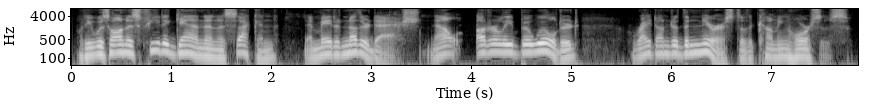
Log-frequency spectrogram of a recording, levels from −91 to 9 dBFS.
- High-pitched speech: No, low, 130 Hz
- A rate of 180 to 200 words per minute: Yes, average, 190 wpm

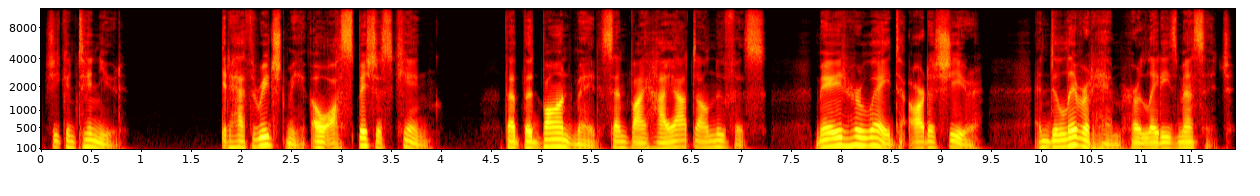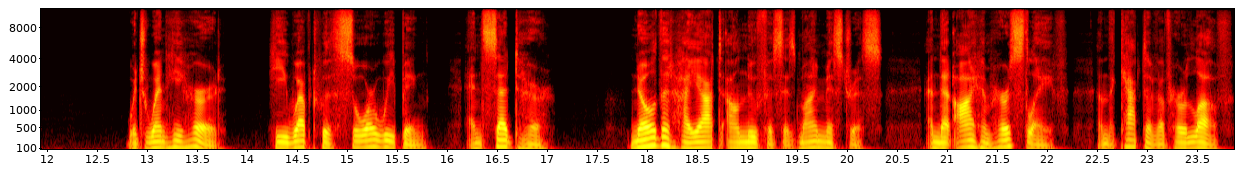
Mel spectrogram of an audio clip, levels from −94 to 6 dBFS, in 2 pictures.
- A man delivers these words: Yes, male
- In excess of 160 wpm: No, average, 155 wpm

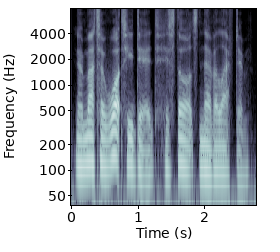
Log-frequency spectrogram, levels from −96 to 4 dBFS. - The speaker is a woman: No, male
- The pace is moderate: No, fast, 215 wpm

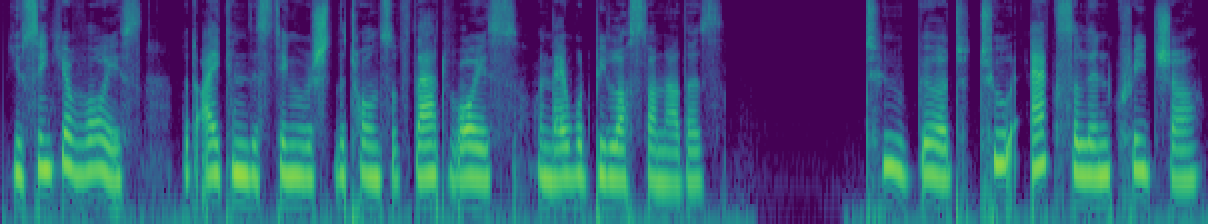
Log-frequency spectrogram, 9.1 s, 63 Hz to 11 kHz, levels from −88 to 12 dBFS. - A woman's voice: Yes, female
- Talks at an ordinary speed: Yes, average, 165 wpm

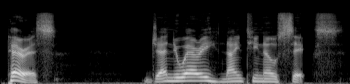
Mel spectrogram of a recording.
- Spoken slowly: Yes, slow, 85 wpm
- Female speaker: No, male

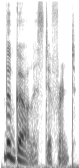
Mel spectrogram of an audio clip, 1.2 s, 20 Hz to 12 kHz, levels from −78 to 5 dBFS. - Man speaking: No, female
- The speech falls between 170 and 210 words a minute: Yes, average, 200 wpm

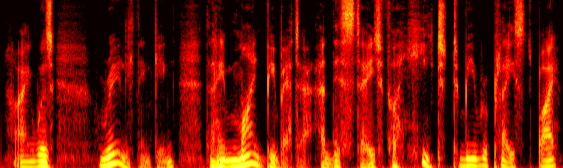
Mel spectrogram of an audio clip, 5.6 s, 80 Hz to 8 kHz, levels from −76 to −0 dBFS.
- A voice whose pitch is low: Yes, low, 105 Hz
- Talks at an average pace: Yes, average, 190 wpm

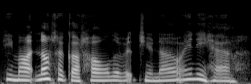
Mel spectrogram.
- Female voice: Yes, female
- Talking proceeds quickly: Yes, fast, 260 wpm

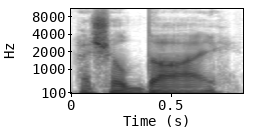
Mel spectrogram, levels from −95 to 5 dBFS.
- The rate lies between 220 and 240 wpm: No, fast, 210 wpm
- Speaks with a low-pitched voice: Yes, very low, 85 Hz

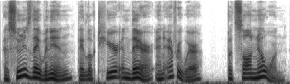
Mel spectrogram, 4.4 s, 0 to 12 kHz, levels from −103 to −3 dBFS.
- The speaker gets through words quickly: Yes, fast, 235 wpm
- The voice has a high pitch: No, medium, 145 Hz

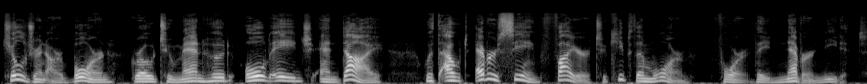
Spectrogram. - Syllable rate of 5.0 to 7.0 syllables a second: No, 3.9 syllables/s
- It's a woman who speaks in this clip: No, male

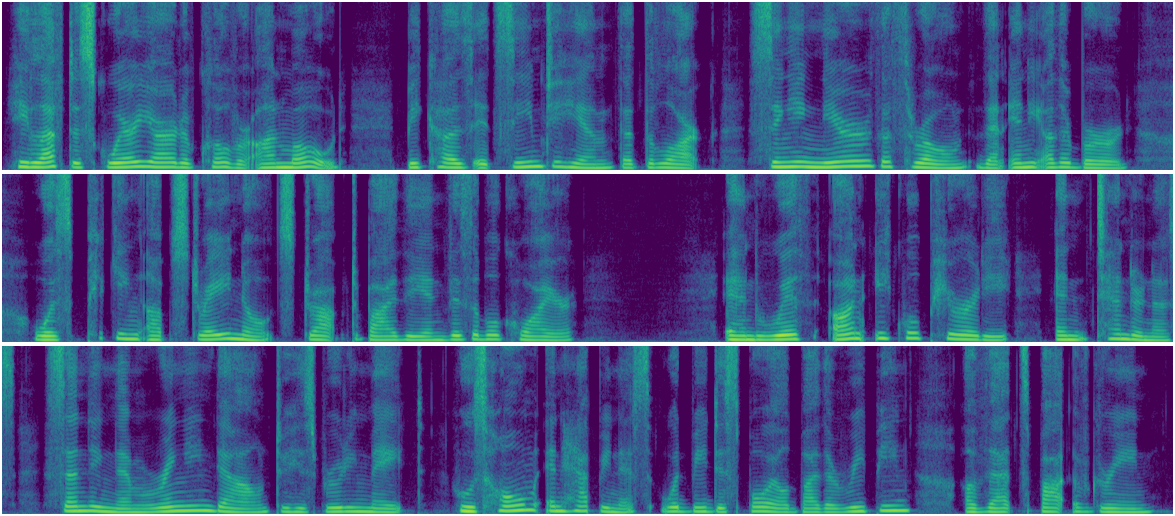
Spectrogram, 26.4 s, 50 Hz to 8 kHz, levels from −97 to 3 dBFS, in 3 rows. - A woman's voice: Yes, female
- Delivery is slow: No, average, 145 wpm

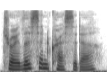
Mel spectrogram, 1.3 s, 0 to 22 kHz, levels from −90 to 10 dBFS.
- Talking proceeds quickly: No, slow, 135 wpm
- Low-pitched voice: No, medium, 185 Hz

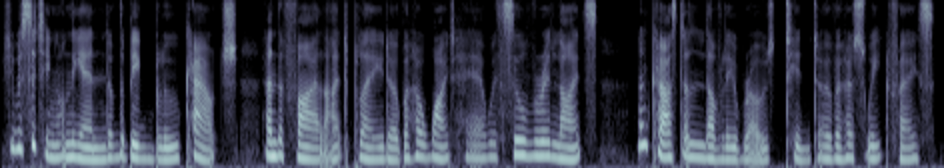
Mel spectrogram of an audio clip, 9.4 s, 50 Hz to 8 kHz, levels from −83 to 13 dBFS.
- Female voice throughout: Yes, female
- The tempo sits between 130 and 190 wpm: No, fast, 205 wpm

